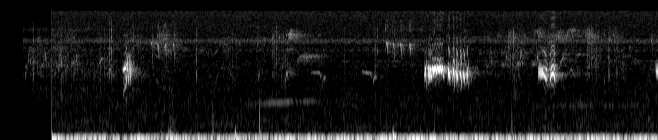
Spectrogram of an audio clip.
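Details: Little woodpecker (Veniliornis passerinus): short squeaky, slightly buzzy calls given singly and in small clusters, the loudest pair near the middle, over a steady low rumble of background noise.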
